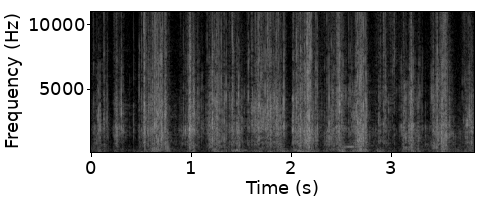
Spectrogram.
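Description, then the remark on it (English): Secondhand wrapping paper on a present crinkles and rustles continuously as the present is squeezed and felt by hand, with irregular bursts of crisp crackling and no voices. “What could it be? I know. I'll just feel it. Ooh, nothing hard in there, no edges.”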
